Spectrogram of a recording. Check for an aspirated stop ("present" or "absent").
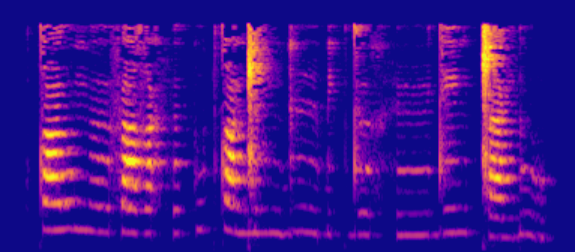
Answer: absent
